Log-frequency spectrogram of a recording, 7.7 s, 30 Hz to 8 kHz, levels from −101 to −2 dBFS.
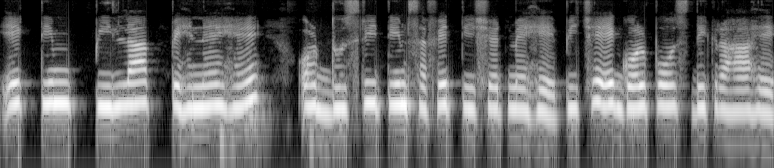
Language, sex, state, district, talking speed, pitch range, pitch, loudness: Hindi, female, Arunachal Pradesh, Lower Dibang Valley, 155 wpm, 220-245 Hz, 230 Hz, -15 LUFS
